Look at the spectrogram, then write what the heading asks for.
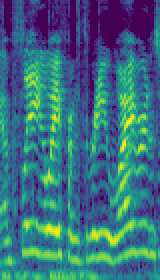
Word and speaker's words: wyvern: not wyvern is because when you spell why it's whh y but you spell wyvern it's Wy so you you wouldn't pronounce the h sound like who there's no h sound and when you say hivern is almost putting an H sound into it and I was like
